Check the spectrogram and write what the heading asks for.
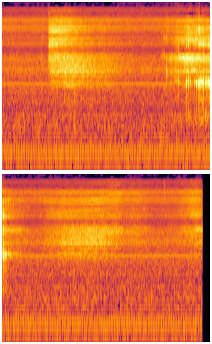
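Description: Breathy, hissing breath sounds that swell and fade three times, loudest about four seconds in, over a faint steady hum.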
